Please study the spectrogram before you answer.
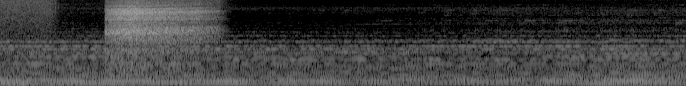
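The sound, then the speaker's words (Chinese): A deep breath is drawn in during a guided hypnosis exercise on grief. It is a single soft, airy inhale of about a second, heard over steady, sustained ambient music tones. “如果这些话很难说出口，那就深深的吸一口气，让腹部鼓起来。来，吸气。”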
